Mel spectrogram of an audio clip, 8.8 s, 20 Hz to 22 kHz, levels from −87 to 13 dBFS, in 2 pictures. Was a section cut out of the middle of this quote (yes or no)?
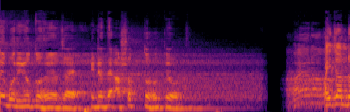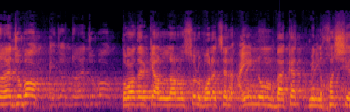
yes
